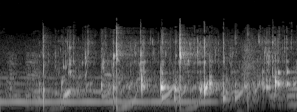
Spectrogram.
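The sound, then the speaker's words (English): A drink glugs into a glass, with bubbly gurgles rising in pitch as it fills, fairly quiet over a faint steady hum. “Care for a drink?”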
